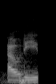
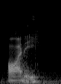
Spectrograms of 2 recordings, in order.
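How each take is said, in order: First: It uses the usual, standard pronunciation. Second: It uses a local New England pronunciation. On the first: "instead of saying Audi" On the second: "they say Audi"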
